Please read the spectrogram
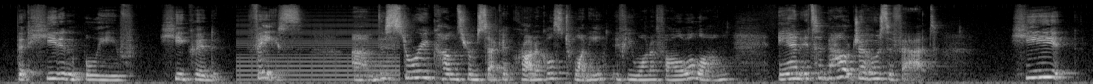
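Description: GSM phone buzz runs from 2.37 to 4.00 s: a hard, raspy tone at about 217 Hz, thick with harmonics and unrelated to the rest of the sound, sitting about 11 dB below the signal. A nearby 2G handset transmitting in bursts 217 times a second is the cause, with the audio circuit rectifying the radio pulses into audible buzz. The tone holds steady throughout, which fits the phone being on a call rather than transferring data.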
